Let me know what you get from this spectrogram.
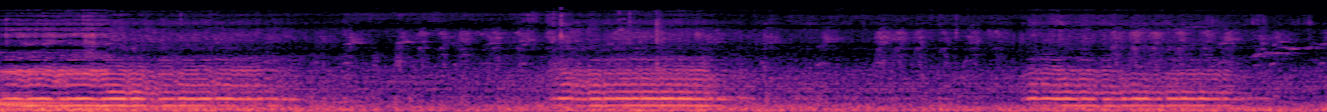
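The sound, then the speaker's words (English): A shrill carder bee buzzes among flower beds in three separate bursts, each under a second long, a high-pitched whine that rises and falls between quieter gaps with a steady outdoor hiss behind. “He wants to introduce me to a sound that gets his heart racing when he's out searching for bees.”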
